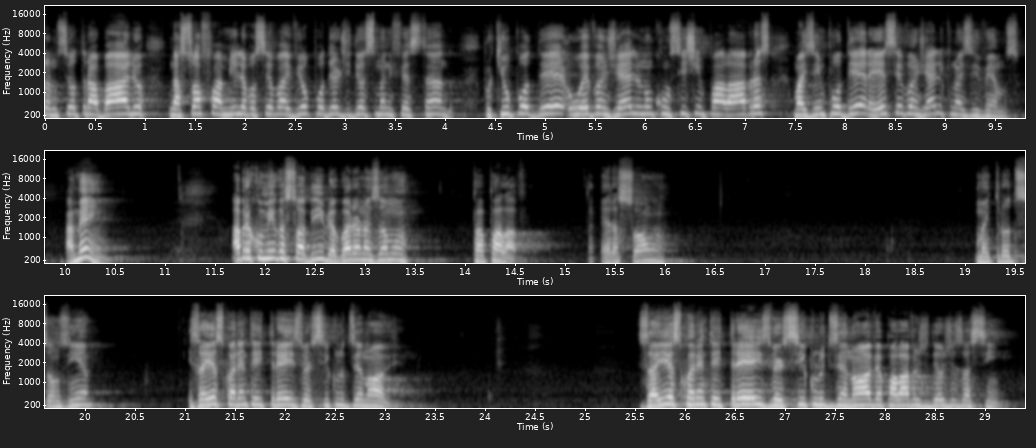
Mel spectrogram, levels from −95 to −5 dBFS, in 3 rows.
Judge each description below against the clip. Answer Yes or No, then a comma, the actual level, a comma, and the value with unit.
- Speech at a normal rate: Yes, average, 130 wpm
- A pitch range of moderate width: Yes, average, 3.7 semitones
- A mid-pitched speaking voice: No, high, 215 Hz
